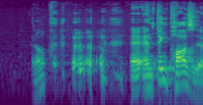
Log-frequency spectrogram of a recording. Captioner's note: laughter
